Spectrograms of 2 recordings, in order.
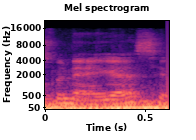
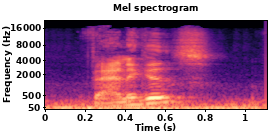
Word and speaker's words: Venegas: I called him Vanegas for like two episodes before Charles actually weighed in and was like, so you've been saying my name wrong for the whole time we've been on air.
